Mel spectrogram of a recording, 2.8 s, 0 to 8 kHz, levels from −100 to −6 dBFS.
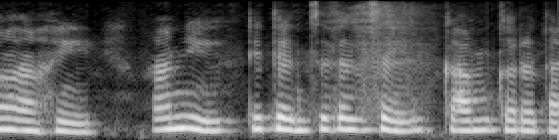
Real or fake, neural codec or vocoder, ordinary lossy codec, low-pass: fake; codec, 16 kHz, 4 kbps, FreqCodec, smaller model; none; none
